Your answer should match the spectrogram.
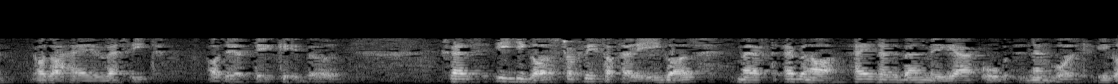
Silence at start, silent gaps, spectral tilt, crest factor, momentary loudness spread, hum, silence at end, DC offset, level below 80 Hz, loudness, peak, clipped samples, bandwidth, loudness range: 0 s; none; -7.5 dB/octave; 18 dB; 15 LU; none; 0 s; under 0.1%; -68 dBFS; -20 LUFS; -2 dBFS; under 0.1%; 3.5 kHz; 5 LU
